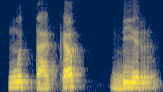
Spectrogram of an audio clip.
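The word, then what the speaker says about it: المتكبر: qamariah lagi jabbarul mutakabbir mutakabbir ro dibaca nipis kerana sebelumnya berbaris bawah mutakabir mutakabbir subhanallahi Amma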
